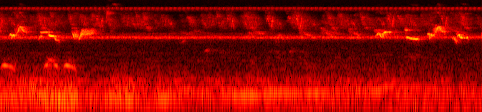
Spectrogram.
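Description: Small birds chirping in quick clusters of short rising and falling notes, busiest in the first two seconds and again near the end, over a steady high-pitched tone.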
